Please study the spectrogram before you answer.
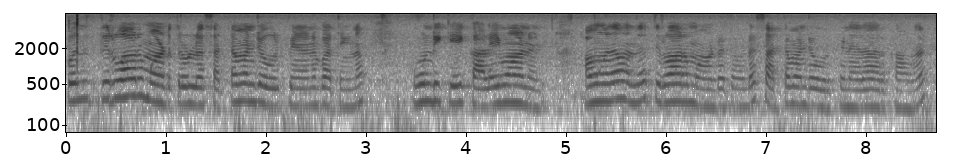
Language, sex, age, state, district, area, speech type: Tamil, female, 45-60, Tamil Nadu, Tiruvarur, urban, spontaneous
